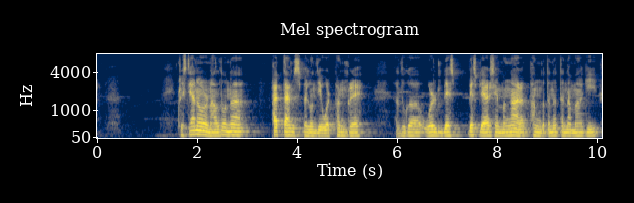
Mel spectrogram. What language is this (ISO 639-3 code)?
mni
